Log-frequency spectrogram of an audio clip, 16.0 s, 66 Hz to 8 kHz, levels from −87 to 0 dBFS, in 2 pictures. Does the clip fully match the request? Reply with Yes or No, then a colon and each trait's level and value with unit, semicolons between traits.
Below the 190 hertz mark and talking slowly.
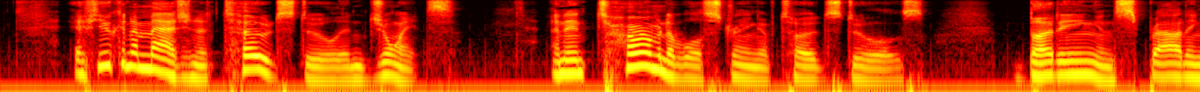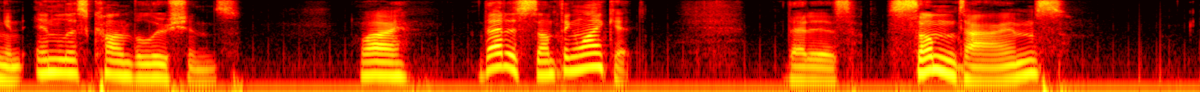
Yes: medium, 140 Hz; slow, 100 wpm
